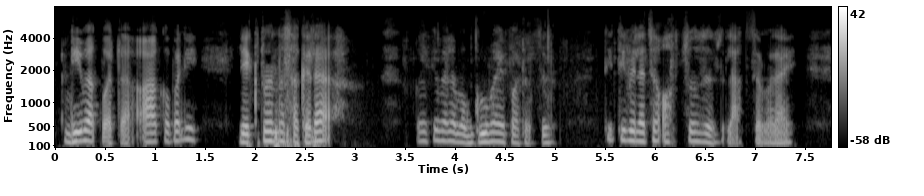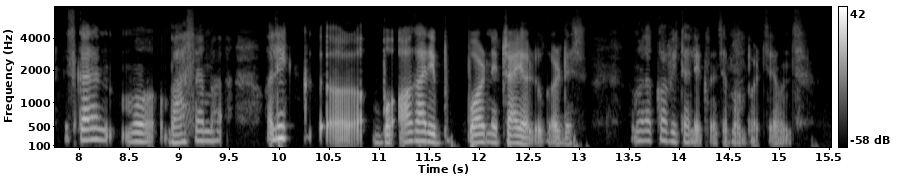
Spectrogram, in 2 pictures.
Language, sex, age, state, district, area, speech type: Nepali, male, 18-30, West Bengal, Darjeeling, rural, spontaneous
